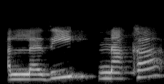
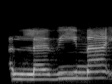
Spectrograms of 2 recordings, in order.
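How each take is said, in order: First: The word is broken into two parts. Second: The word is said as one unit. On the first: The speaker calls it wrong. "kepisah kan beda arti nantinya" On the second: The speaker calls it right. "itu kan satu kata"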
